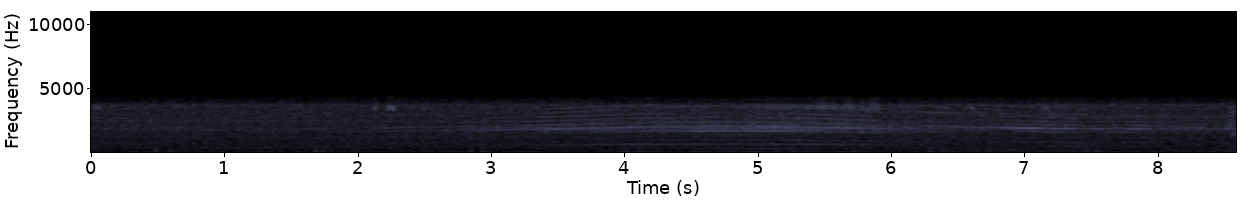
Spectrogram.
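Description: A small Mako RC model plane drones overhead, its electric motor a thin, steady whine that rises and falls in pitch as it passes, faint against a constant background hum.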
